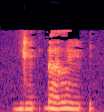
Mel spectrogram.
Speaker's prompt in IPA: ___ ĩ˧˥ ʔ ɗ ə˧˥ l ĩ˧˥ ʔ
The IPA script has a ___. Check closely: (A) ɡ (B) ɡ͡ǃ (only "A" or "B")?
A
